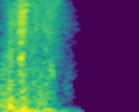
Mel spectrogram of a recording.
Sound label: thinking cap; build mode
